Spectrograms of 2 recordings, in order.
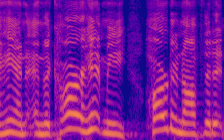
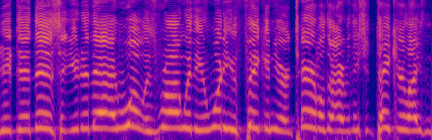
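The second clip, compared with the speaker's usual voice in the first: mock angry rant, high-pitched, going off loudly; 5 semitones higher than usual. Retelling chewing out a driver who hit him: retelling yelling at a driver. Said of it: "I'm just going off at her".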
